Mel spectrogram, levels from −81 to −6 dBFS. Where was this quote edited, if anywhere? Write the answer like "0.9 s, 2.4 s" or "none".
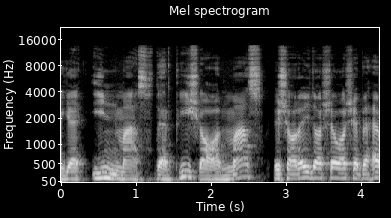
2.8 s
